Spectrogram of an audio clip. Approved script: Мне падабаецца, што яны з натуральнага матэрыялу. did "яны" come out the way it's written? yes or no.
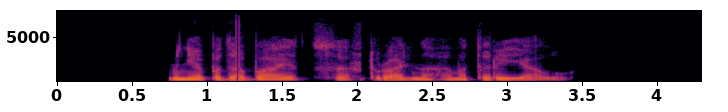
no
